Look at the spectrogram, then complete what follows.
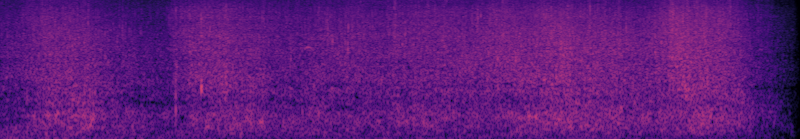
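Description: Sea waves washing, a noisy wash that swells a few times and fades out near the end.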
